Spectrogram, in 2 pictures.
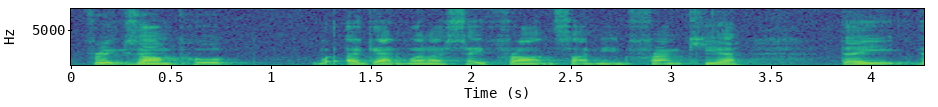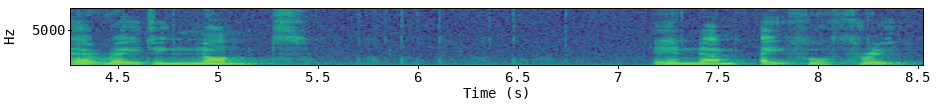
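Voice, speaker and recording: A relaxed man with a low, mellow voice, talking through a history lesson the way a teacher does at his desk. He keeps pausing on ums, breaks off to fix a date or a word, then carries on in a friendly, chatty tone. The delivery is unscripted and easygoing. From Wales. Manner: chatty, self-correcting, with frequent ums and restarts. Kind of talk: informal recorded history lesson.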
